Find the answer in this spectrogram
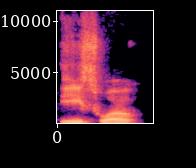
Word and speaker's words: Isuo: how do you say your last name uh e suo easter doctor mo welcome man uh you know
